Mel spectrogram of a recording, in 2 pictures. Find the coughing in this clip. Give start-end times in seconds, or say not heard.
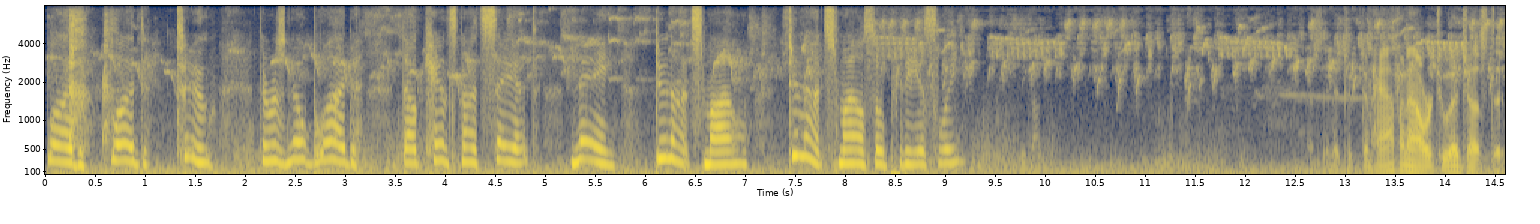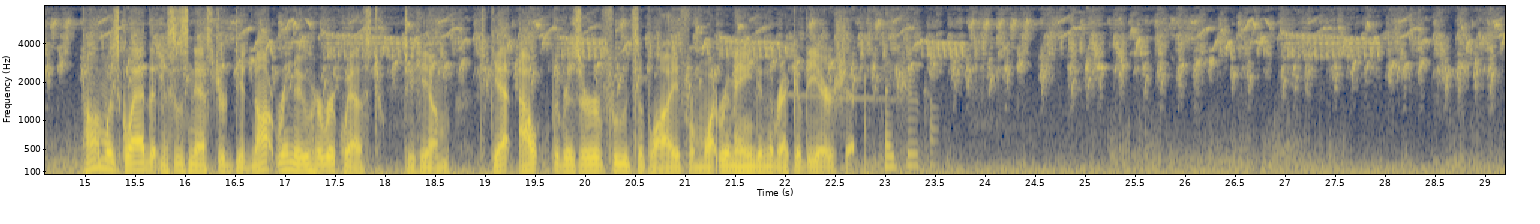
0.2-0.7.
